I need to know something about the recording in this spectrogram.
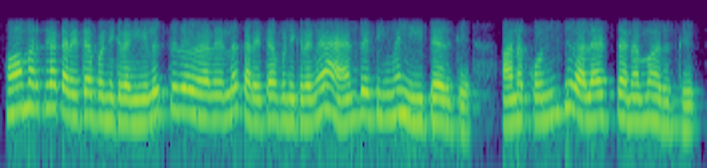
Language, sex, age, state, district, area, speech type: Tamil, female, 18-30, Tamil Nadu, Namakkal, rural, conversation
